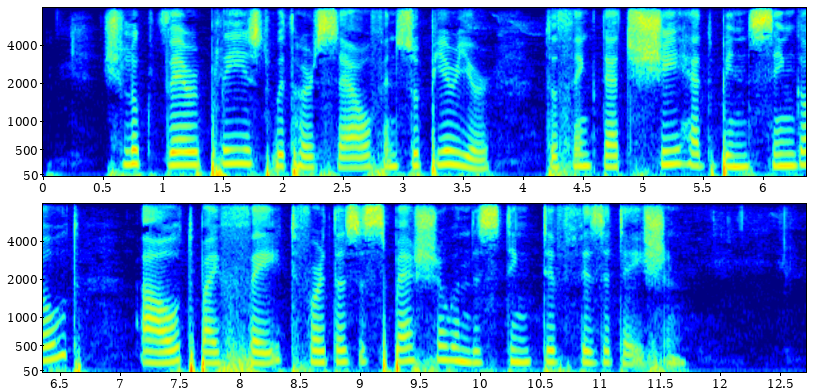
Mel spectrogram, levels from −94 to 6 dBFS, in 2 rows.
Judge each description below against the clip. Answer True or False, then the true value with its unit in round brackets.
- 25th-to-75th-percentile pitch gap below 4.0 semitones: True (2.9 semitones)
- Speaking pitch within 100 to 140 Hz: False (210 Hz)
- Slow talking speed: True (115 wpm)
